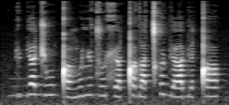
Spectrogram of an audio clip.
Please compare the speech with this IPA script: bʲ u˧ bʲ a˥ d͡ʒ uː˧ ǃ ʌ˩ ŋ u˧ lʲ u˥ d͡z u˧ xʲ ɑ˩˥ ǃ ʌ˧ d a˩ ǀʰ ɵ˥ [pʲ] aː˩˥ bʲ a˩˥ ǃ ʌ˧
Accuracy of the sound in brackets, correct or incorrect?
incorrect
